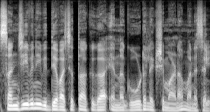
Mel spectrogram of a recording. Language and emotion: Malayalam, neutral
